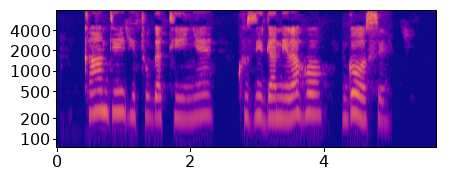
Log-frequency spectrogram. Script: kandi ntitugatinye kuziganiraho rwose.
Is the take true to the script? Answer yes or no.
yes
